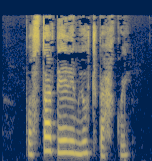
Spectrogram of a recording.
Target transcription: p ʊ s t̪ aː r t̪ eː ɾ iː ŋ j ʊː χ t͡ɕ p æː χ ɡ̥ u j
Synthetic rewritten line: p ʊ s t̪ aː r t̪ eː ɾ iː m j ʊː t͡ɕ p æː χ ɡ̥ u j

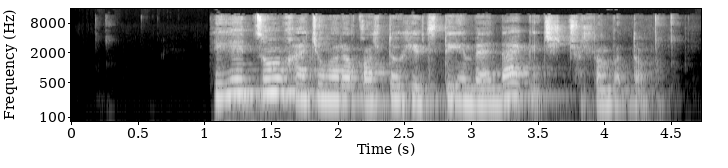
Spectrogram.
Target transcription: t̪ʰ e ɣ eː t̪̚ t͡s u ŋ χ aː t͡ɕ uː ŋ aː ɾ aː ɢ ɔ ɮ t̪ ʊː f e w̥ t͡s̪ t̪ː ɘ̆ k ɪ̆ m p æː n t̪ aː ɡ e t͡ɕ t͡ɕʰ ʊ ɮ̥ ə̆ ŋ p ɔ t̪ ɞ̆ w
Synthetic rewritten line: t̪ʰ e ɣ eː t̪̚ t͡s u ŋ χ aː t͡ɕ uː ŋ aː ɾ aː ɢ ɔ ɮ t̪ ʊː x e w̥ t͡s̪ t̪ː ɘ̆ k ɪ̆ m p æː n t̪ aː ɡ e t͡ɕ t͡ɕʰ ʊ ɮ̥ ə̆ m p ɔ t̪ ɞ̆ w

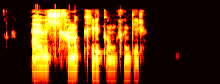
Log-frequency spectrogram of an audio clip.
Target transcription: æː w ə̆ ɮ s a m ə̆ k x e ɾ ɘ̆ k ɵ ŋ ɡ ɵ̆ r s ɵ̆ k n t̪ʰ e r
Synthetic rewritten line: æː w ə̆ ɮ χ a m ə̆ k x e ɾ ɘ̆ k ɵ ŋ ɡ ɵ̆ r x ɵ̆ n t̪ʰ e r

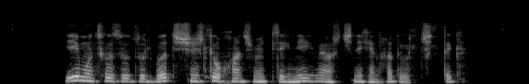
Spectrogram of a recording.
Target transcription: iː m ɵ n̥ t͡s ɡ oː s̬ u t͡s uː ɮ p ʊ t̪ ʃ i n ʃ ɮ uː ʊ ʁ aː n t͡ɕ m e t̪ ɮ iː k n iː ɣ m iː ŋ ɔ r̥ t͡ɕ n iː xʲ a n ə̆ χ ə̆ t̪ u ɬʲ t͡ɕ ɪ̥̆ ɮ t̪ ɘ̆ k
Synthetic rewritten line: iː m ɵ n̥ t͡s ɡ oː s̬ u t͡s uː ɮ p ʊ t̪ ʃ i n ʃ ɮ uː ʊ χ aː n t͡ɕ m e t̪ ɮ iː k n iː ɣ m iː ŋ ɔ r̥ t͡ɕ n iː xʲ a n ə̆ χ ə̆ t̪ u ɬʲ t͡ɕ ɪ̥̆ ɮ t̪ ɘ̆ k

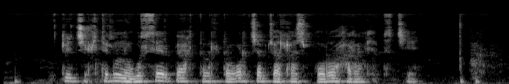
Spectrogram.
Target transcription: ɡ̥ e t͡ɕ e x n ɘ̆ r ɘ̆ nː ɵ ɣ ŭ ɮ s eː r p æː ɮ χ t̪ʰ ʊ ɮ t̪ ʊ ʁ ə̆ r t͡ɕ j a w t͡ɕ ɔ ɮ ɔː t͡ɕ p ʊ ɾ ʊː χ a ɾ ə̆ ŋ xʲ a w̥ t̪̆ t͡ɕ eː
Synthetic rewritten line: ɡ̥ e t͡ɕ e x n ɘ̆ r ɘ̆ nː ɵ ɣ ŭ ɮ s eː r p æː χ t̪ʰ ʊ ɮ t̪ ʊ ʁ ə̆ r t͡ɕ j a w t͡ɕ ɔ ɮ ɔː t͡ɕ p ʊ ɾ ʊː χ a ɾ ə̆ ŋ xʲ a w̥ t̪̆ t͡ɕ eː

